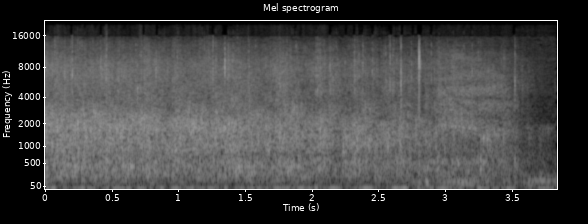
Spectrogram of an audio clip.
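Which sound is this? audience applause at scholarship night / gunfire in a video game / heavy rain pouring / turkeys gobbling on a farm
audience applause at scholarship night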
